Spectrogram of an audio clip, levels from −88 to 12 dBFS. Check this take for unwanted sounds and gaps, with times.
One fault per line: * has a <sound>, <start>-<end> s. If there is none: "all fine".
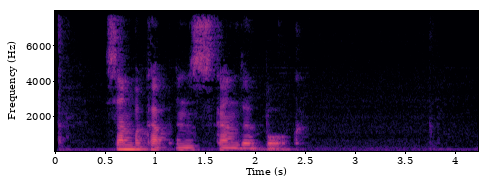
all fine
